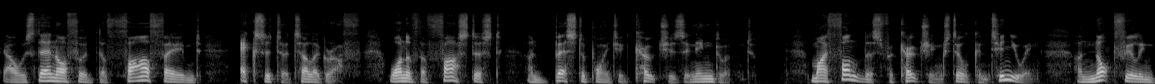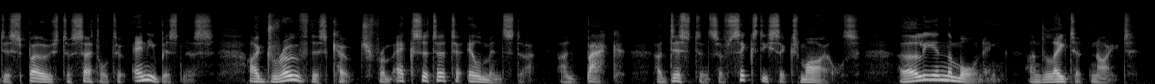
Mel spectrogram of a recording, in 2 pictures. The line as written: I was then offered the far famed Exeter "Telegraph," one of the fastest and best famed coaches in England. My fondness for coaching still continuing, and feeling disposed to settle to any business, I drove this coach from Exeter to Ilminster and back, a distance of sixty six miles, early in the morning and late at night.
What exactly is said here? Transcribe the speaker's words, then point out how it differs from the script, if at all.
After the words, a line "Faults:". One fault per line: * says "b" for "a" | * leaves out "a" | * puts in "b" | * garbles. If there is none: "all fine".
I was then offered the far famed Exeter "Telegraph," one of the fastest and best appointed coaches in England. My fondness for coaching still continuing, and not feeling disposed to settle to any business, I drove this coach from Exeter to Ilminster and back, a distance of sixty six miles, early in the morning and late at night.
Faults:
* says "appointed" for "famed"
* puts in "not"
